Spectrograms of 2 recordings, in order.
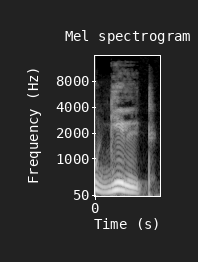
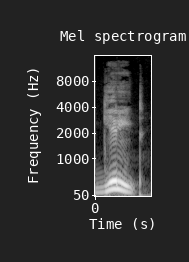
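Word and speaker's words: guilt: আছে I vowel তাই you silent মানে ইউ এর উচ্চারণ করবো না তাহলে কি দাঁড়াবে জি আই এল টি গিল্ট একই রকম ভাবে এখানেও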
